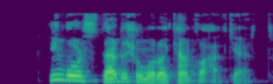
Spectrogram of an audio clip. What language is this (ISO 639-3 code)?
fas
